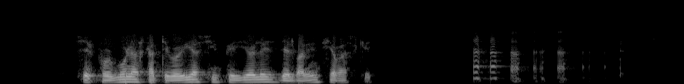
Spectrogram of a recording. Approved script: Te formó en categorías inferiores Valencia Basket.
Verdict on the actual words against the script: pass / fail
fail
